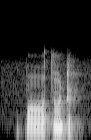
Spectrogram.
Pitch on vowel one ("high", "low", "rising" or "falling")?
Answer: low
